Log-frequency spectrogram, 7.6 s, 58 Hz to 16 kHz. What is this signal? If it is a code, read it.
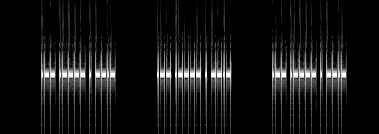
Morse code, heard as a keyed tone, about 40 wpm, 700 Hz. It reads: W1EQ W1EQ W1EQ
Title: Easy Call Signs Repeated 3x - 40wpm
